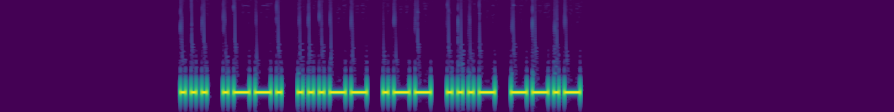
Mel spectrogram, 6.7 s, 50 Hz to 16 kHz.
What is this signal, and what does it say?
Morse code, heard as a keyed tone, about 30 wpm, 700 Hz. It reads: SP3WVQ
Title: DXCC-100 Call Signs - 6 Characters - 30wpm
